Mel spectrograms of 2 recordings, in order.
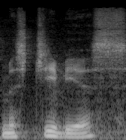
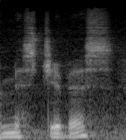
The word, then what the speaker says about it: mischievous: And then you've also got mischief and mischievous, or some people pronounce this mischievous, even though the spelling is more mischievous.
